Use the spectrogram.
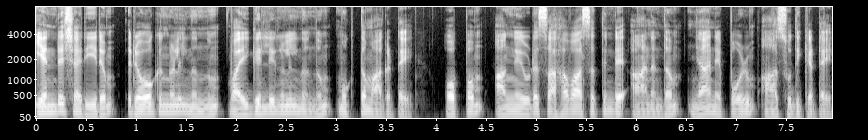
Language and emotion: Malayalam, neutral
